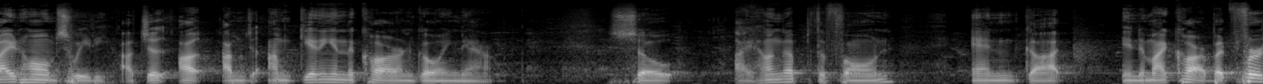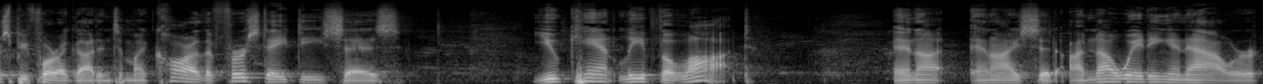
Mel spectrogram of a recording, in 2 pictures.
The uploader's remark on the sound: a live taping of Engage from Star Trek: The Cruise 2018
